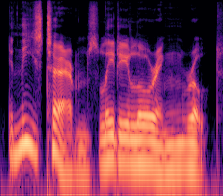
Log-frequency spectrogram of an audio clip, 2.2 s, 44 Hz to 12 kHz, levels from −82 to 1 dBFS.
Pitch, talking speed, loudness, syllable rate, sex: 115 Hz, 160 wpm, -15 LUFS, 5.2 syllables/s, male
